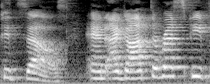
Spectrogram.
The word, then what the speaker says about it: Pizzelle: And it's pronounced Pizzelles, kind of like how you say pizza. I love you too. It's basically the first part of pizza with L at the end, so it's Pizzelles.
